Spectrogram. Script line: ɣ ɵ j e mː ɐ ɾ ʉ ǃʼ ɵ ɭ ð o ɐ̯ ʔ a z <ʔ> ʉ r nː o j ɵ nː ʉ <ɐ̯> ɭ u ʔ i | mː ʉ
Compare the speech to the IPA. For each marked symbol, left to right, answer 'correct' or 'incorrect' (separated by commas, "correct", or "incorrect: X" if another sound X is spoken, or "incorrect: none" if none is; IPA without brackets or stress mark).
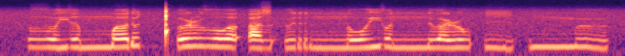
correct, correct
